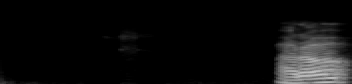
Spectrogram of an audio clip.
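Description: Near silence, then a man's voice speaks one short word near the end.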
